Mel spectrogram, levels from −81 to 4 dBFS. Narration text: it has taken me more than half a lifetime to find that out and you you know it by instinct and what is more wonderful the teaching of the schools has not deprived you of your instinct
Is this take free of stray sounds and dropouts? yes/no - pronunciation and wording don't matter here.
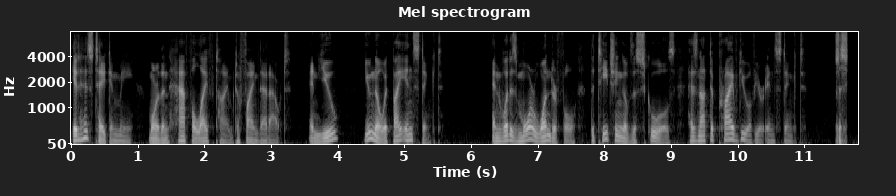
no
